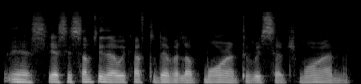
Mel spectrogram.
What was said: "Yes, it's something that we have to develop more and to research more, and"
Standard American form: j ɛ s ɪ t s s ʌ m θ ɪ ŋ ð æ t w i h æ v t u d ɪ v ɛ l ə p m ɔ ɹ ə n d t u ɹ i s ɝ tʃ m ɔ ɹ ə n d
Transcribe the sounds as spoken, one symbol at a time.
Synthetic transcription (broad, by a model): j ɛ s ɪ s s s ʌ m θ ɪ ŋ ð æ t w i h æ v t u d ɪ v ɛ l ə p m ɔ ɹ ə n t u ɹ i s ɝ tʃ m ɔ ɹ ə n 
